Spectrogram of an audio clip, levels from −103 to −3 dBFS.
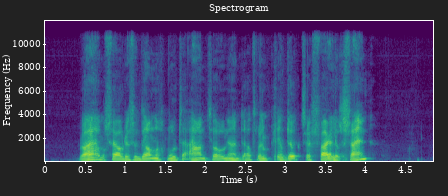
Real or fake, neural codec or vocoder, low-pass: fake; codec, 24 kHz, 1.5 kbps, HILCodec; 10.8 kHz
